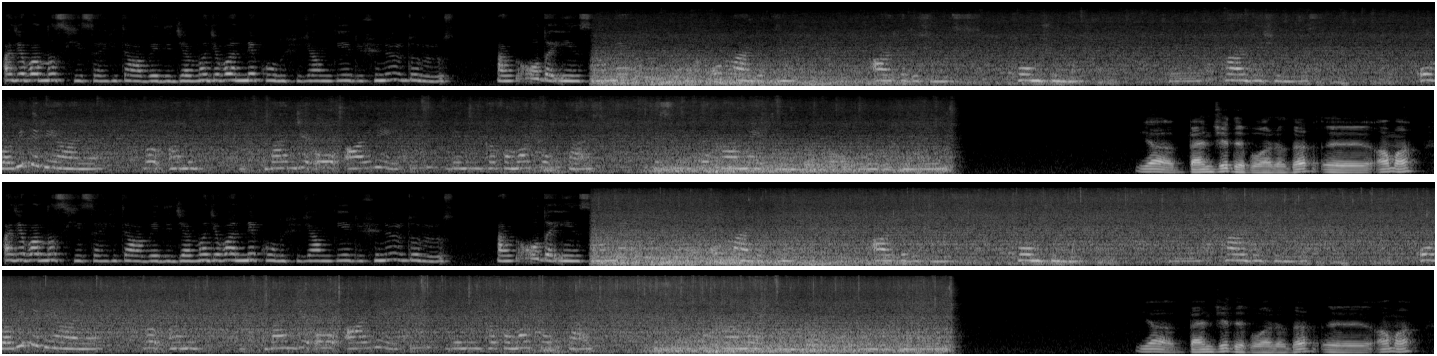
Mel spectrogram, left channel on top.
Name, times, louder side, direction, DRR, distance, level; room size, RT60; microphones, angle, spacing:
voice 1, 0.0-4.5 4.9-6.4 6.8-8.0 8.7-9.8 10.1-11.0 11.7-13.1 14.1-15.4 15.7-16.4 16.7-20.3 20.8-23.8, equal, 5° right, 0.7 m, -30 dB
sound 1, 5.9-23.9, right 3 dB, 50° right, 1.1 m, -32 dB
voice 2, 25.7-28.5, left 4 dB, 65° left, 0.6 m, -27 dB
9.0 x 3.5 x 6.1 m
head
